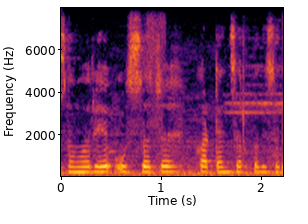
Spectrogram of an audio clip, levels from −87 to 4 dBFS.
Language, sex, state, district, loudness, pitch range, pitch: Marathi, female, Maharashtra, Pune, -14 LUFS, 240-255 Hz, 245 Hz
